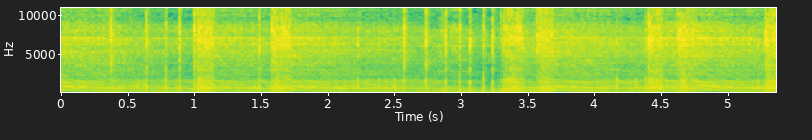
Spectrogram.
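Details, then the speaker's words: Dolmar 7300 chainsaw with the stock muffler replaced by a Husqvarna 266 pipe (Bearclaw); a crisp two-stroke howl climbs and drops cleanly on throttle blips with no bogging or misfire, so the saw runs well. "Yeah, friends, this is a good running saw."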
